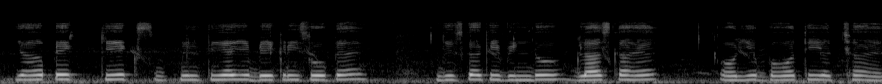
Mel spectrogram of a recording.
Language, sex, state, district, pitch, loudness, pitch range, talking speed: Hindi, male, Bihar, Muzaffarpur, 210 Hz, -29 LUFS, 200-220 Hz, 150 wpm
